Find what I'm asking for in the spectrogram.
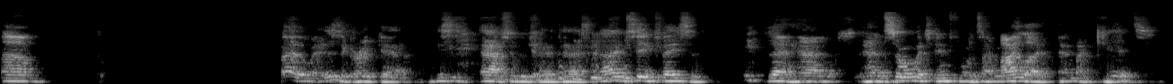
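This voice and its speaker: A man's voice: medium pitch, unhurried, a little mellow. A man giving an off-the-cuff tribute at a memorial, telling stories in a chatty way with laughs. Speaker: speaker at a memorial. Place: school hall. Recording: echoey hall, mic heard from a distance.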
